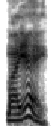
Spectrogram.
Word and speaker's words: Maillet: So then I looked up the NLL pronunciation guide, and it says Maillet.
